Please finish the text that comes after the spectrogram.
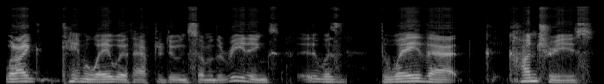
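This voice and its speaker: A man hosting an interview, asking measured questions. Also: mid-range voice, sharp tone, no room sound, low-quality recording. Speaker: interviewer, host.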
